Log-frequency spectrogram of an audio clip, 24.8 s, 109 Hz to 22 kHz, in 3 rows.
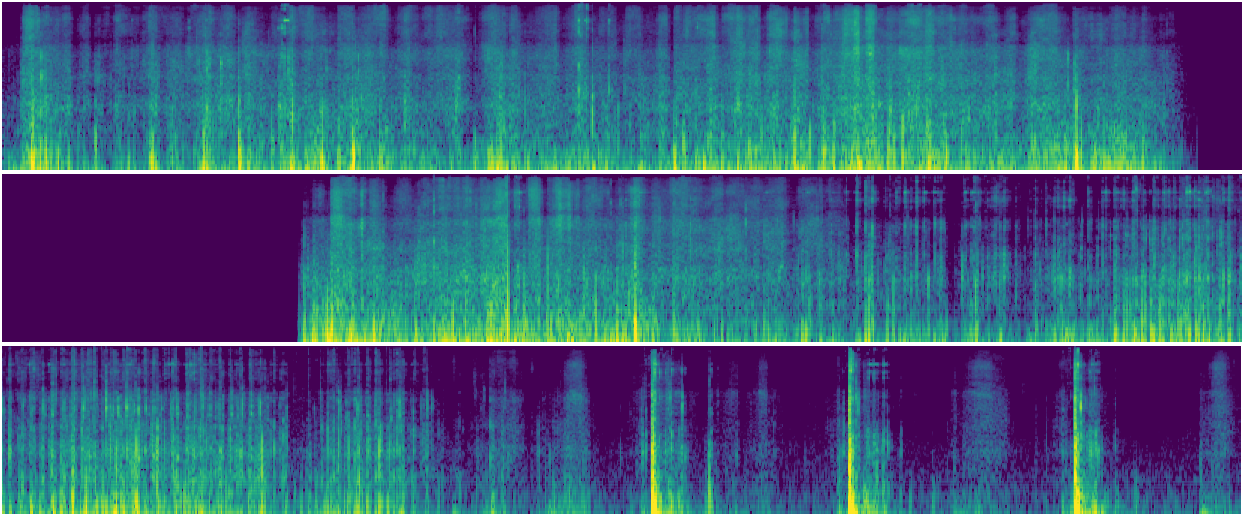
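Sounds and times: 
purse handle: 0.1s - 7.4s, 10.6s - 24.7s
purse dropping: 13.5s - 21.4s, 22.1s - 22.6s, 23.6s - 24.1s.

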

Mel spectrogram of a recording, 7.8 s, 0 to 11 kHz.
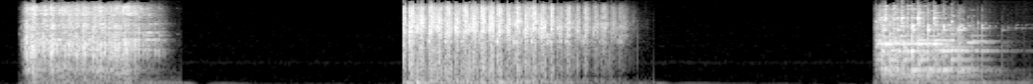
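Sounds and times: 
gourd rattle: 0.2s - 1.2s, 3.0s - 4.8s.

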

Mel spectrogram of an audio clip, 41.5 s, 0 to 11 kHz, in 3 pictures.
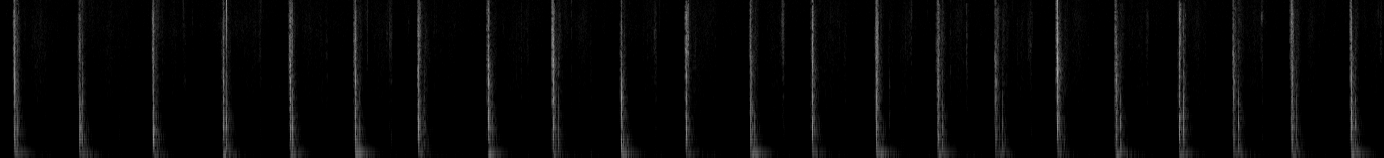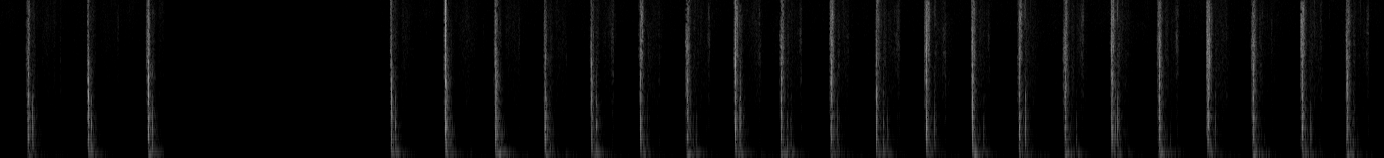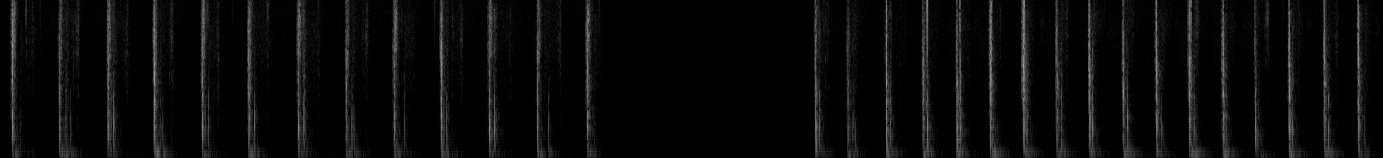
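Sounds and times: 
boot footsteps walking slowly down wooden steps: 0.1s - 15.5s, 17.8s - 33.7s, 35.8s - 41.4s.

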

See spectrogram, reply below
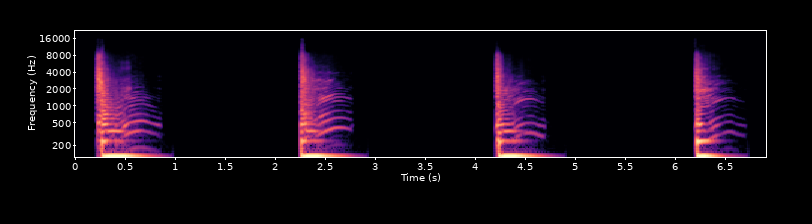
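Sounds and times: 
cartoon harp boings for shooting arrows: 2.3s - 2.8s, 4.2s - 4.8s, 6.2s - 6.8s.

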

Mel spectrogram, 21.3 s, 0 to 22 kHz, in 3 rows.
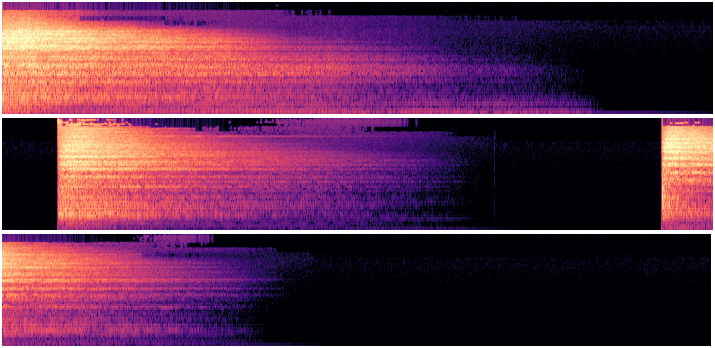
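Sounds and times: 
cartoon cymbal crash: 0.1s - 4.5s, 7.7s - 10.1s, 13.7s - 15.8s.

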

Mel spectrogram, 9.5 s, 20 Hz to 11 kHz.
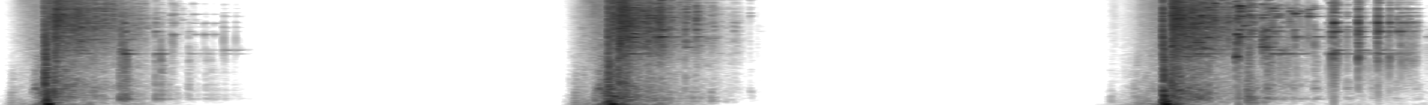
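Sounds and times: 
glass being kicked: 0.3s - 1.5s, 4.0s - 4.9s, 7.7s - 9.5s.

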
